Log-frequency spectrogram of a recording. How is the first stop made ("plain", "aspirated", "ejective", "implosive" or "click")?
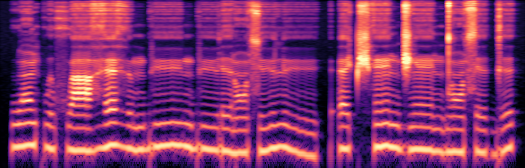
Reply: plain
